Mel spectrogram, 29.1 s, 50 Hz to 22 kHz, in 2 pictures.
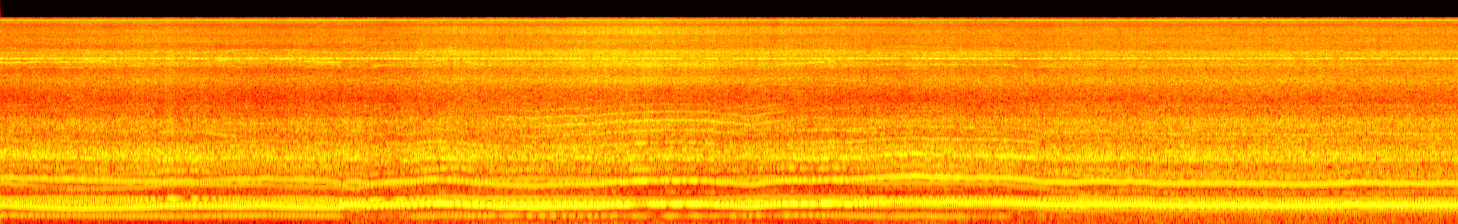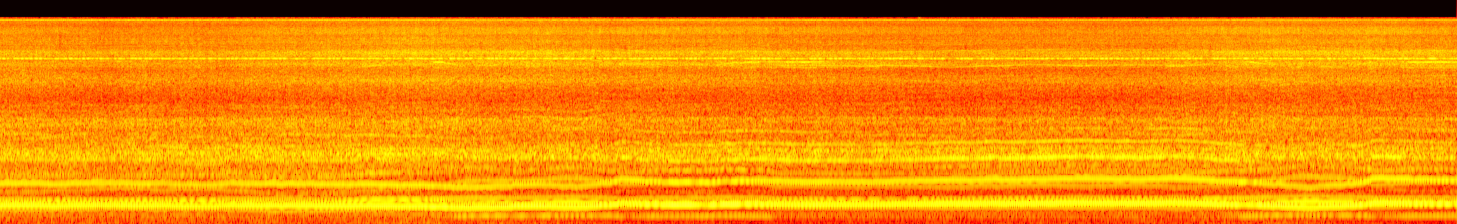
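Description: ZMR250 quadcopter's brushless motors and propellers whining as heard from the onboard camera, several tones wavering and dipping together as the throttle changes.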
